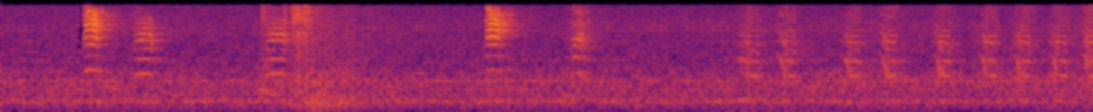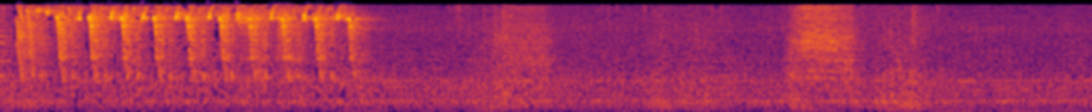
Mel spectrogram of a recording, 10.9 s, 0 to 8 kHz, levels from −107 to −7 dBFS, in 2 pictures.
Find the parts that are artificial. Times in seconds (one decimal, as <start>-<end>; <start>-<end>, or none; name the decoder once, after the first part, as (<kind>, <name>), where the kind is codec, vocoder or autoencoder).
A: 8.1-8.6 (vocoder, Vocos)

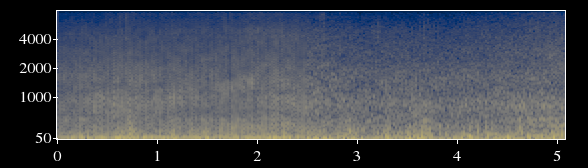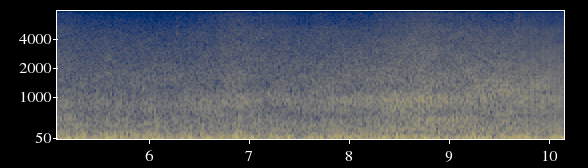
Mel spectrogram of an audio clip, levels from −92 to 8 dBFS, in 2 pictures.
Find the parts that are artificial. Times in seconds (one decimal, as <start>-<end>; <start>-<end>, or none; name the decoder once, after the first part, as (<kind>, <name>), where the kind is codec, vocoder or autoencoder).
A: 0.0-2.5 (vocoder, Vocos); 9.7-10.2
